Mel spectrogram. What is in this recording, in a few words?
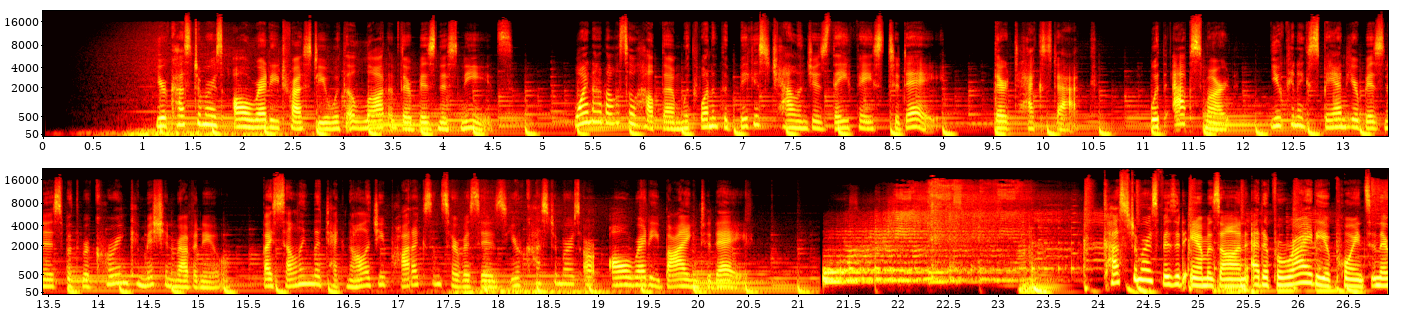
Female Industrial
